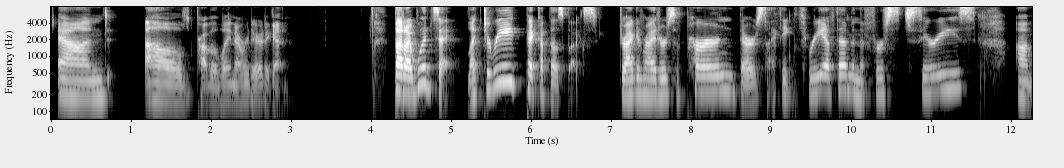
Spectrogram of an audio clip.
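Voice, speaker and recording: Casual female amateur storyteller, medium pitch, informal and unpolished, recorded on a built-in laptop mic at home. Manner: informal, self-deprecating, fidgety. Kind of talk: casual chatty intro and amateur storybook reading. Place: quiet guest room at home. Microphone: built-in laptop microphone.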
